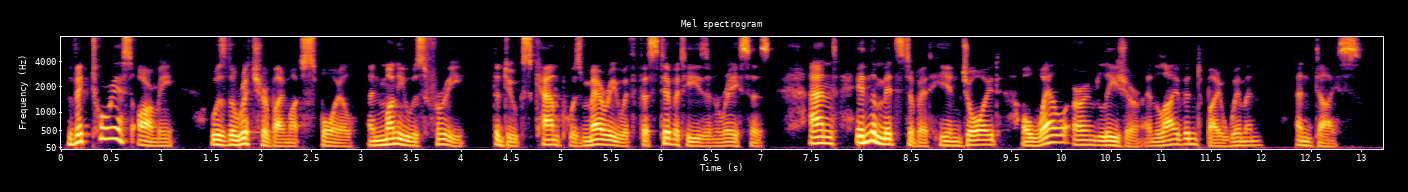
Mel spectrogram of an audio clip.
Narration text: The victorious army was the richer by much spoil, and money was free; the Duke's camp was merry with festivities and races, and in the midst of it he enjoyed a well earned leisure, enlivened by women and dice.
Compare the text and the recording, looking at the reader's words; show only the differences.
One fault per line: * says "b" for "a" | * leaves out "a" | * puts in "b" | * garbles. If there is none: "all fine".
all fine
